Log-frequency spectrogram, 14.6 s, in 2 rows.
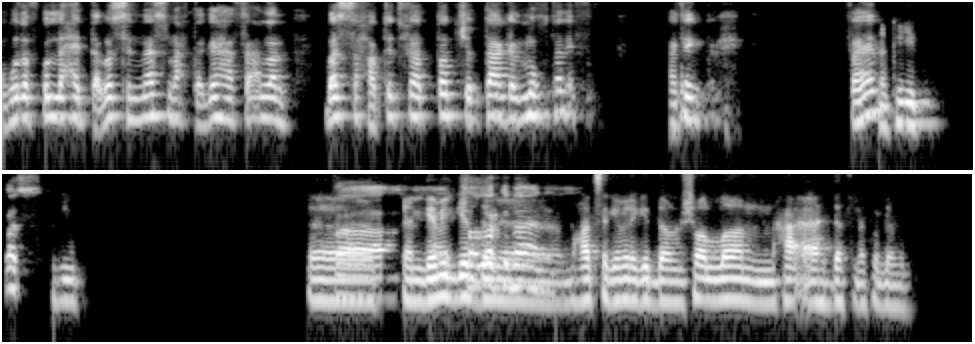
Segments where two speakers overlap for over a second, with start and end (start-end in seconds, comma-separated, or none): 9.7-11.4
